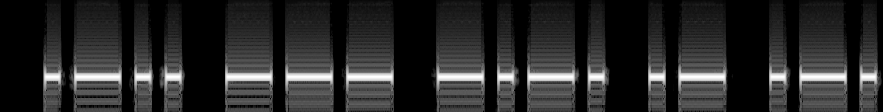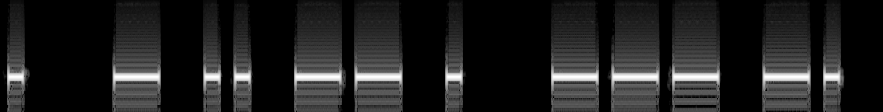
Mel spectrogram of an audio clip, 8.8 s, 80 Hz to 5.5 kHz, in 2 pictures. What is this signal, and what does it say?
Morse code, heard as a keyed tone, about 16 wpm, 800 Hz. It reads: LOCAL TIME ON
